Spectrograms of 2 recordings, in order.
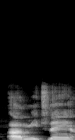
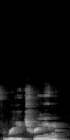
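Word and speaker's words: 3tene: By the way, Mitane I tend to call it three treen because it's spelled three like the number three Tene. But apparently it's pronounced Mitane.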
